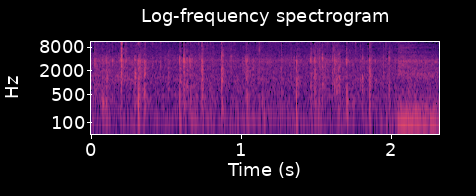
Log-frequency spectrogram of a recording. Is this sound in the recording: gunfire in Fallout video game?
no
